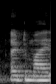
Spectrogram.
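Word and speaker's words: admire: ठीक है, देखिए किसी भी शब्द में अगर आर लेटर से पहले कोई वावल आ जाता है तो वहाँ पे हमें क्या समझना है कि आर लेटर साइलेंट है। यहाँ पे आधा र का साउंड दिया है, मतलब कि ये साइलेंट के बराबर है। यहाँ पे आधा र को आपको प्रोनाउंस नहीं करना है, आपको केवल बोलना है एडमायर, इसलिए यहाँ पे कोष्ट में दिया है।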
